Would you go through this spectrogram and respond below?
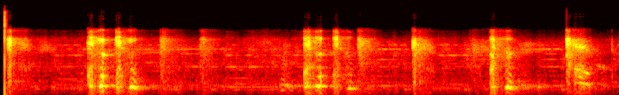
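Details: A child coughing: several short, sharp coughs in brief clusters, with music playing in the background.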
